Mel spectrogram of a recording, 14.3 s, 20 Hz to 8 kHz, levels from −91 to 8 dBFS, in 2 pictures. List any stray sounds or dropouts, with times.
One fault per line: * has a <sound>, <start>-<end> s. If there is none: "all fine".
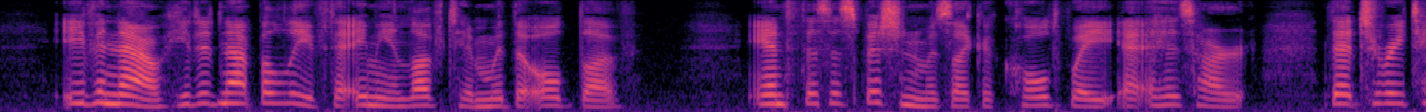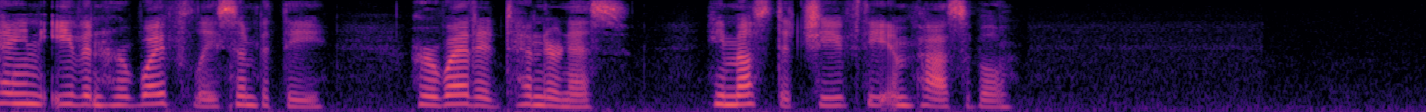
all fine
